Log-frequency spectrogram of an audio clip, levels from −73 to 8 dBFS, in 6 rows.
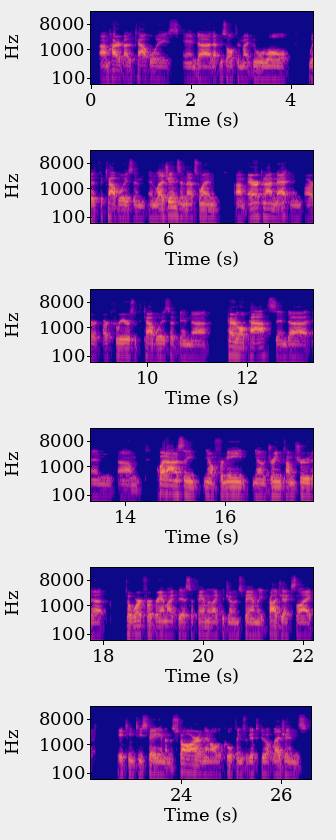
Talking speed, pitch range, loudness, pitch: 200 wpm, 85-95 Hz, -25 LUFS, 90 Hz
